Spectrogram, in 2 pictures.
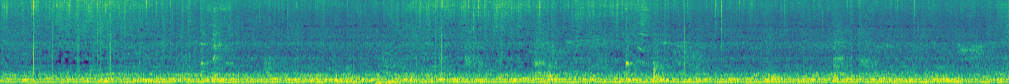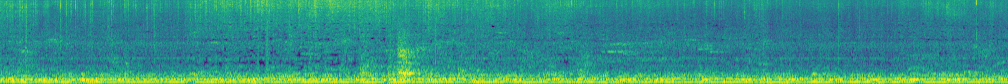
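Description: A garlic dosa cooks on a hot griddle, giving a continuous soft hissing sizzle with occasional scraping of a spatula, steady and close with no talk, over a low background hum.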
